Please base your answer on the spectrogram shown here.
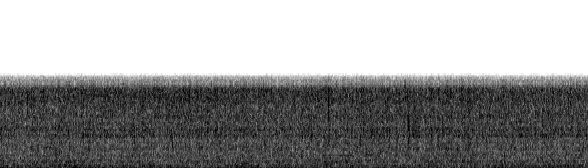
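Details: Steady, dense hiss like rain falling on a surface, spread evenly from low to high pitches, with no animal calls standing out.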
